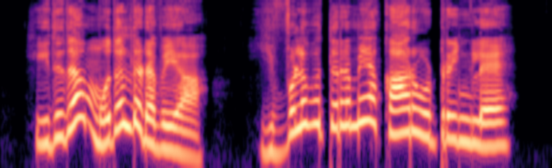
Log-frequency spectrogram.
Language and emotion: Tamil, surprised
